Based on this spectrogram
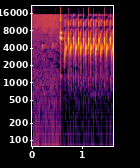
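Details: European goldfinch giving a clean, faultless song. After a near-silent start, a rapid, evenly repeated high twitter rings out, about a dozen bright notes in a little over one second.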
